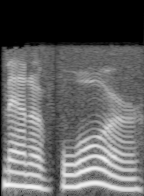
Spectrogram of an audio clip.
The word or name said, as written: man-of-war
